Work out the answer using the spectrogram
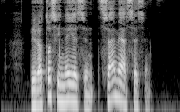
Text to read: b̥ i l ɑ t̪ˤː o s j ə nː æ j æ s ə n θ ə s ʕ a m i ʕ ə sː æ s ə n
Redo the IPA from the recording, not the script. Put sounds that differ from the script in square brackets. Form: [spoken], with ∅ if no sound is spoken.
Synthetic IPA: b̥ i l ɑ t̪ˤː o s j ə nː æ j æ s ə n θ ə s ʕ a m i ʕ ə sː æ s ə n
